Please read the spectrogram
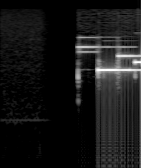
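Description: Near silence, then about a second in a short electronic chime jingle: clear ringing tones at several pitches come in one after another, each with a slight click at its start, and layer over each other.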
